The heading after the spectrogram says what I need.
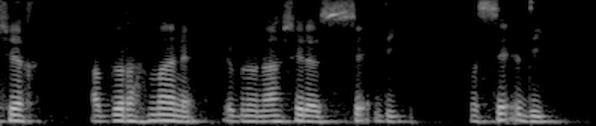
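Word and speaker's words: السعدي: அப்துல் ரஹ்மான் இப்னு நாசிர் அஸ்ஸெதி, அதாவது சீனுக்கு கஸ்ர், இதுதான் சரியான உச்சரிப்பு. ஷேகுனா அபு அம்மார் யாசிர் அல் அதனி கூறியது போல் அஸ்ஸெதின்னு உச்சரிக்கிறது தான் சரியான உச்சரிப்பு.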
